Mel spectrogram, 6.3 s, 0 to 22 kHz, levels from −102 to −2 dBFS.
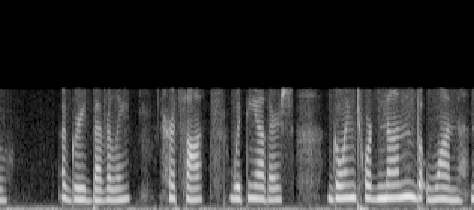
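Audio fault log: No faults logged; the speech comes over a call path using G.711 mu-law at 64 kbps, with nothing above 4 kHz as that codec's band limit requires.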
